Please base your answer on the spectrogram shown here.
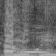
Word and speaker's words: Camiguin: So, this is the island of Camiguin. It's Kamigin. an island. Yeah. trying to learn It to has pronounce more how to volcanoes pronounce.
